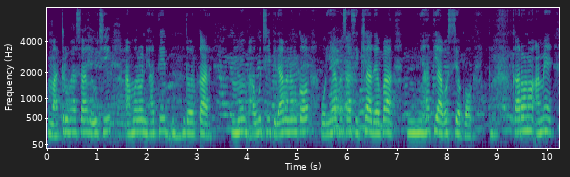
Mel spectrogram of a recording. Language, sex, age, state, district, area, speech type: Odia, female, 18-30, Odisha, Subarnapur, urban, spontaneous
